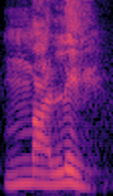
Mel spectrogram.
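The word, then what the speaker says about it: מלא: Esta palabra llenen, sí, en hebreo es malé, con acento en la E, malé.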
